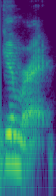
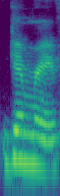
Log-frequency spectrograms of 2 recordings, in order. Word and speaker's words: Gimrae: best i can tell he actually pronounced his last name gimrae so instead of re i called him gimmery for about six months before someone finally corrected me i was like stop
